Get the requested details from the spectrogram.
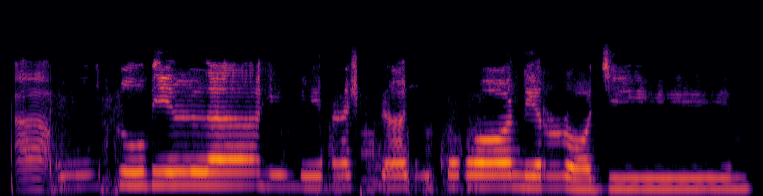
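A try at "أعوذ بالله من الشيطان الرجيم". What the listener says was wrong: Nam jangan mati hidung. Kemudian jim, kuatkan lagi dengan jim, ya, buat jim. Mundur dikit. Mundur dikit, jangan ketekan.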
